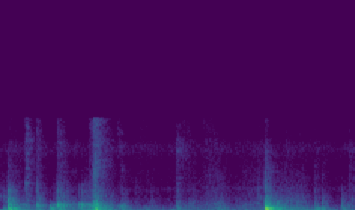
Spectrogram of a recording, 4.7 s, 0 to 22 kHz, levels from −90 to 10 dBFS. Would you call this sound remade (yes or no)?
no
